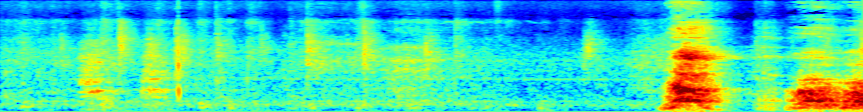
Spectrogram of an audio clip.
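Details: Pet dog Sam barking at a plush Snoopy toy on a shelf, which wears a hat. Quiet rustling gives way to two loud, rough barks less than a second apart near the end.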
